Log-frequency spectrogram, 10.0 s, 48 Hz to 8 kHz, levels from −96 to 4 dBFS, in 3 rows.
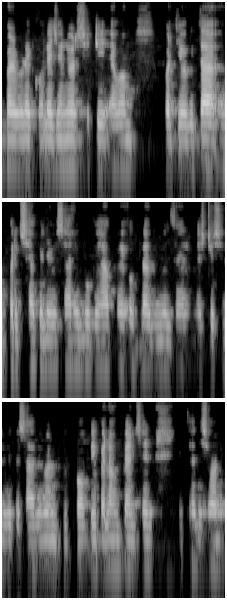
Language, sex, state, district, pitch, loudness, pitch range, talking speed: Hindi, male, Uttar Pradesh, Etah, 110 Hz, -28 LUFS, 110-115 Hz, 145 wpm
